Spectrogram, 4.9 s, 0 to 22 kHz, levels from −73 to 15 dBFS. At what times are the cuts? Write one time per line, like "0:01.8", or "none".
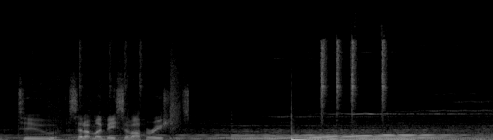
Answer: none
